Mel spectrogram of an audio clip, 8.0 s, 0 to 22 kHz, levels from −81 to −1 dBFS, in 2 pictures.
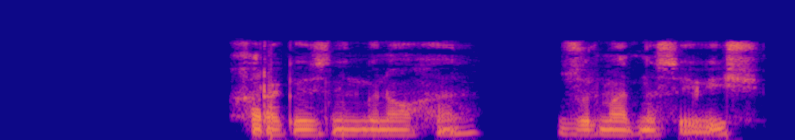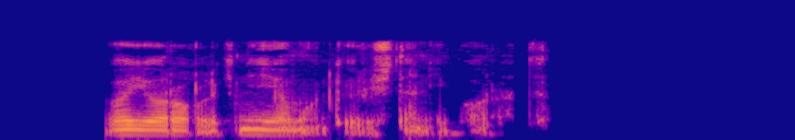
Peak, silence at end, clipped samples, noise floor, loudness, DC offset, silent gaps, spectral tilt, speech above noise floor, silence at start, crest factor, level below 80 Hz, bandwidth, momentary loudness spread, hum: -10 dBFS; 1.25 s; under 0.1%; under -90 dBFS; -28 LUFS; under 0.1%; 2.42-2.78 s, 3.85-4.50 s, 6.56-6.61 s; -3.5 dB/octave; over 62 dB; 1.15 s; 20 dB; -64 dBFS; 8 kHz; 16 LU; none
